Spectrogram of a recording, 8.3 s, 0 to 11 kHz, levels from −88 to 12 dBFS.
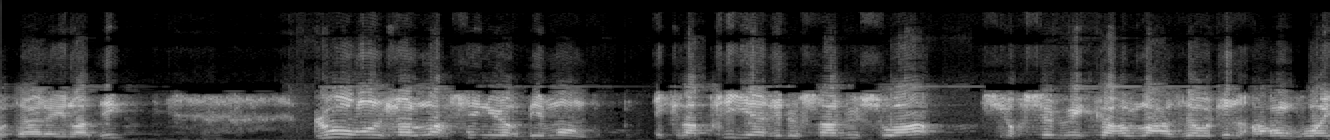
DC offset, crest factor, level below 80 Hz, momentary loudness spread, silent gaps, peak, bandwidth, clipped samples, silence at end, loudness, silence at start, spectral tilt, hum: under 0.1%; 16 dB; -72 dBFS; 15 LU; none; 0 dBFS; 10.5 kHz; under 0.1%; 0 s; -13 LUFS; 0 s; 0.5 dB/octave; none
